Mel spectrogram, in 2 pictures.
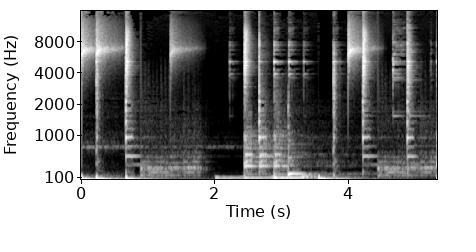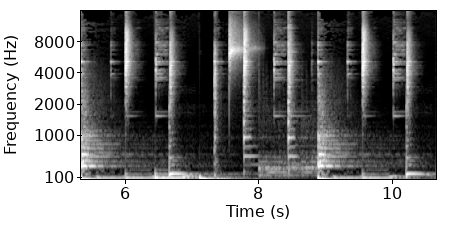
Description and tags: Ambient Groove 004
Produced for ambient music and world beats. Perfect for a foundation beat.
